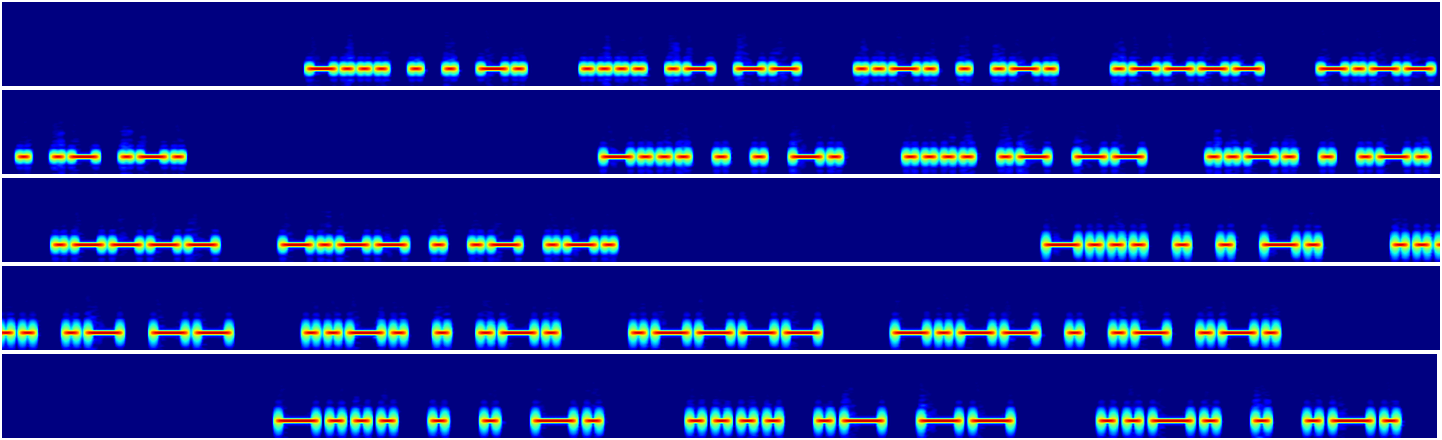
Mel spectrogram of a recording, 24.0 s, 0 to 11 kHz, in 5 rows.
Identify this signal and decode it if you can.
Morse code, heard as a keyed tone, about 35 wpm, 700 Hz. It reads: BEEN HAM FER 1 YEAR BEEN HAM FER 1 YEAR BEEN HAM FER 1 YEAR BEEN HAM FER
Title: Speed-Racing Common QSO Phrases Encore - 28wpm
